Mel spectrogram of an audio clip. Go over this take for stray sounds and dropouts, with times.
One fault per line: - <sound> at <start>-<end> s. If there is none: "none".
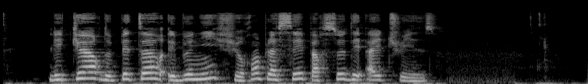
none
